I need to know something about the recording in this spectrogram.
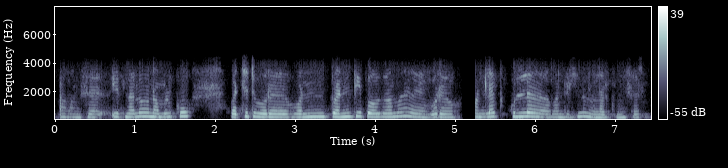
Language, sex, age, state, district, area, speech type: Tamil, female, 30-45, Tamil Nadu, Nilgiris, rural, conversation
